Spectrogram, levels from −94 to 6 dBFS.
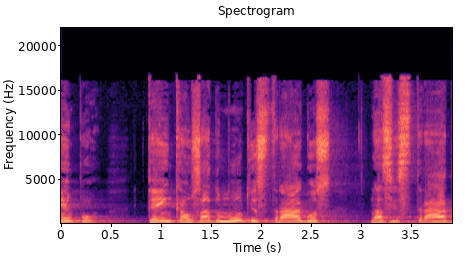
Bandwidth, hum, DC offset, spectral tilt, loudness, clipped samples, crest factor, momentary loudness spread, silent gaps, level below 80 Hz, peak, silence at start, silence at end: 17 kHz; none; under 0.1%; -2 dB/octave; -14 LUFS; under 0.1%; 14 dB; 7 LU; none; -60 dBFS; -2 dBFS; 0 s; 0 s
